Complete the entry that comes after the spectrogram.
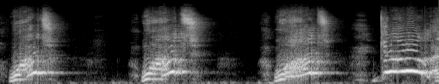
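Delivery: high, loud frantic screeching; mock frantic yelling. Laurel screeching at Kongo Kong to attack. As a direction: shriek it like a tipsy manager egging on.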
